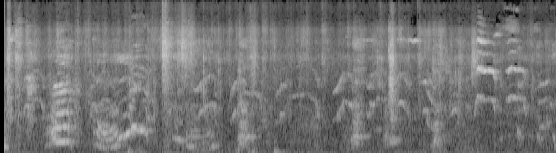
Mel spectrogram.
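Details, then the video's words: Laizhou Red Dog, a Chinese native dog, giving high, arching whimpers and yelps in irregular bursts, some gliding up then down, with a few sharp clicks and possible voices in the background. "Chinese Red Dog, Laizhou Red Dog, Chinese Native Dog"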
